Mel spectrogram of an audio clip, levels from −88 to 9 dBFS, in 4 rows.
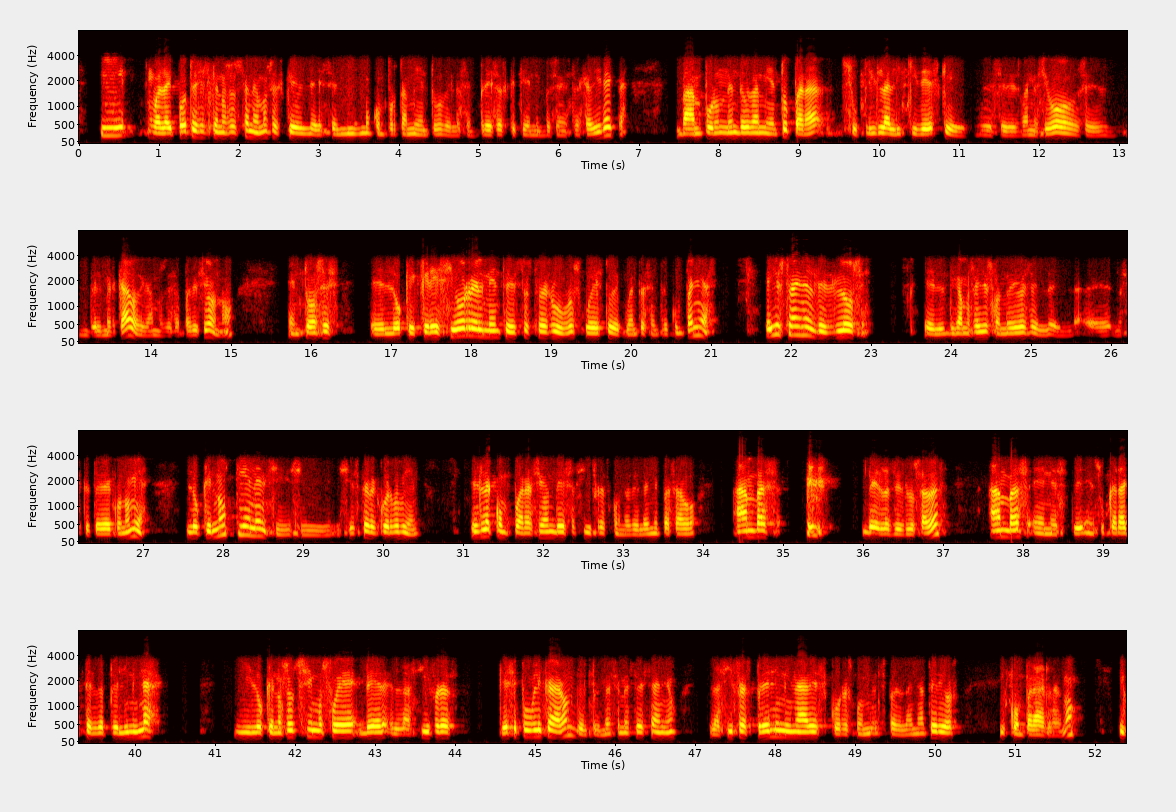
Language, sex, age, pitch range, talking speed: Spanish, male, 50-69, 135-180 Hz, 155 wpm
